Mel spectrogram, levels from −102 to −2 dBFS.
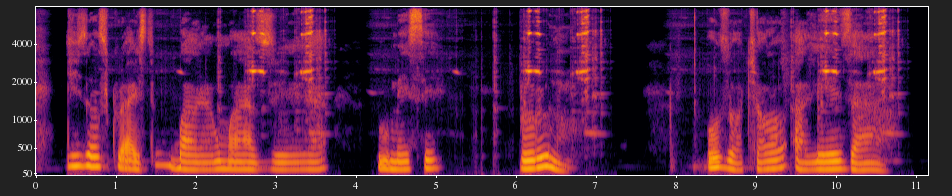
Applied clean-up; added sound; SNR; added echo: none; Squeak; 4 dB; none.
